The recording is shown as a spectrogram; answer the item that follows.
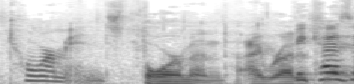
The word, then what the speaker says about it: Tormund: Jorah okay Norman Norman not a torment his name is tormund Foreman I read because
